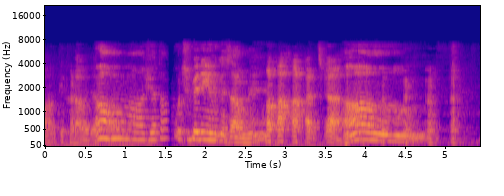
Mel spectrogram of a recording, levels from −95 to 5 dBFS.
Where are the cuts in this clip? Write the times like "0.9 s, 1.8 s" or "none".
1.6 s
